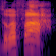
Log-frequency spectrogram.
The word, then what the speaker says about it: Rafah: Is Rafah with a ha in the end. Learn to pronounce the words properly.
